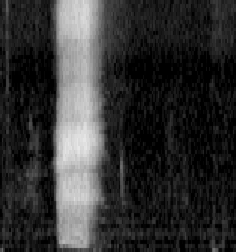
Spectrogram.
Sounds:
Sniff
